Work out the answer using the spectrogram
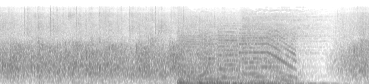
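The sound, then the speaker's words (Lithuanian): An audience applauds returning sports champions: a steady wash of clapping that holds at a moderate level, then dips and thins near the end. “Plojimai dar kartą mūsų čempionams.”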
